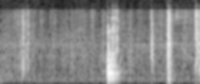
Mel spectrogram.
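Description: A few faint, scattered taps and clicks of craft supplies being handled while someone searches through them for an item.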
